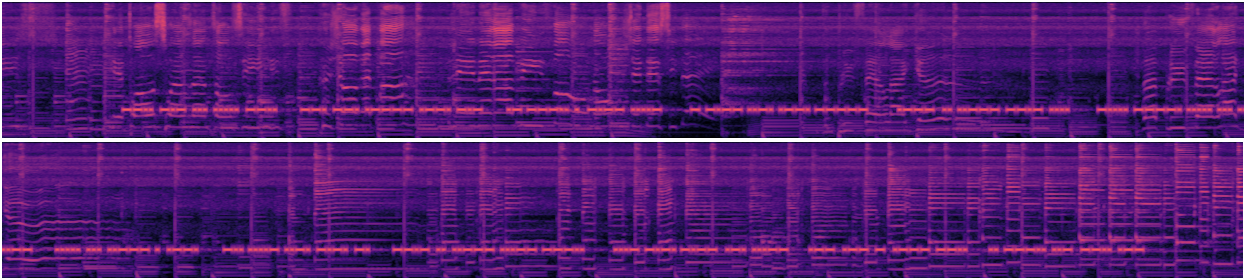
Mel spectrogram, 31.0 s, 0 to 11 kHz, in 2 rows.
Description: Morse code, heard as a keyed tone, hand-sent with a paddle, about 37 wpm, 700 Hz, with room echo. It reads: ZKS5Z GG1PK A8EY4 TYFP0 JI2QH 695S3 5S2EP D4FCN QI238 VCYR3 WWTJZ I8UZW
